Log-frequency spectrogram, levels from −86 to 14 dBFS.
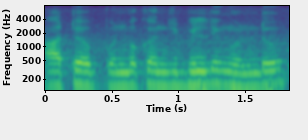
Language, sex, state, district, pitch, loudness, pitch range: Tulu, male, Karnataka, Dakshina Kannada, 145 Hz, -15 LUFS, 140-150 Hz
